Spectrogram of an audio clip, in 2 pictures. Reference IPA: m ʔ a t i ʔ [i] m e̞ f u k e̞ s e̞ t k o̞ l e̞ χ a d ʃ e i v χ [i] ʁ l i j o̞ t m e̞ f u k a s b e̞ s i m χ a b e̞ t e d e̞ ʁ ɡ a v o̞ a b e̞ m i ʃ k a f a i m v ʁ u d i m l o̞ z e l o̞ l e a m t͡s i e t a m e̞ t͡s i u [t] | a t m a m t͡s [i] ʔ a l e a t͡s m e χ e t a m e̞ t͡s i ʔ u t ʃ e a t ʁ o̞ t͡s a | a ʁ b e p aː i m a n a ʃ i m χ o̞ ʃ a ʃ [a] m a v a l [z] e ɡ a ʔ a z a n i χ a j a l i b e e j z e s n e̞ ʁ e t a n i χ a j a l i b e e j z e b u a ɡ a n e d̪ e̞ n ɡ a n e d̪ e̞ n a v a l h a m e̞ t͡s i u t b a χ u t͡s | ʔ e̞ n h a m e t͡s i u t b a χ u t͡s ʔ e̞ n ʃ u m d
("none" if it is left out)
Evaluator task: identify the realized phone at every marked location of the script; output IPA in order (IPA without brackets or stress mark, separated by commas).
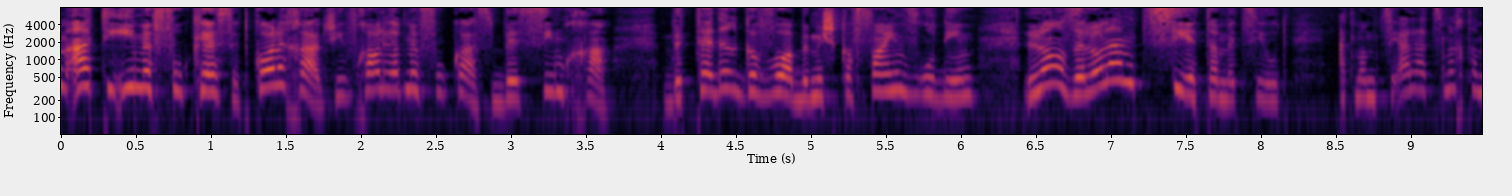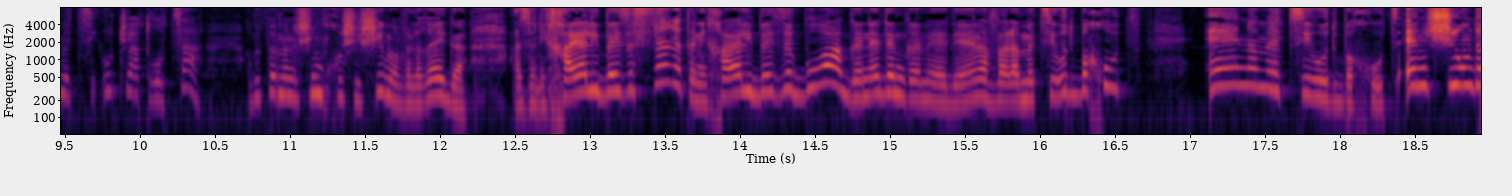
i, a, t, i, i, ʁ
